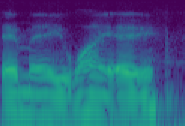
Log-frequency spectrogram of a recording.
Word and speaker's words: Maya: The Buddhists, in Sanskrit, they spell it M-A-Y-A, and they say it Maya, or illusion.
